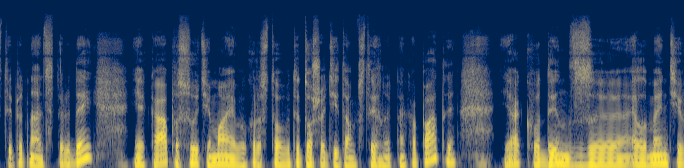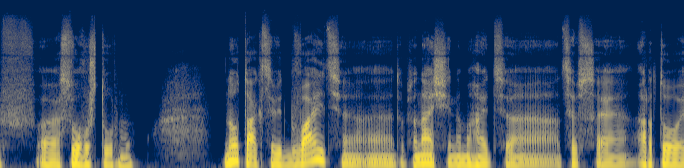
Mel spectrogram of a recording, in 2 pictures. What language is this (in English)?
Ukrainian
